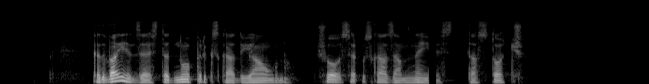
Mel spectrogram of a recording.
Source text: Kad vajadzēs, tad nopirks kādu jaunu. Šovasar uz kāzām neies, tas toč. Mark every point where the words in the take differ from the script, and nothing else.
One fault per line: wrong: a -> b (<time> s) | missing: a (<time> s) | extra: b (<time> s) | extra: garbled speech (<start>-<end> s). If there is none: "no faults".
no faults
